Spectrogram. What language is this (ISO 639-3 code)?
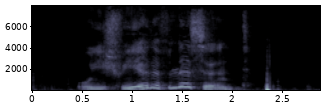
kab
